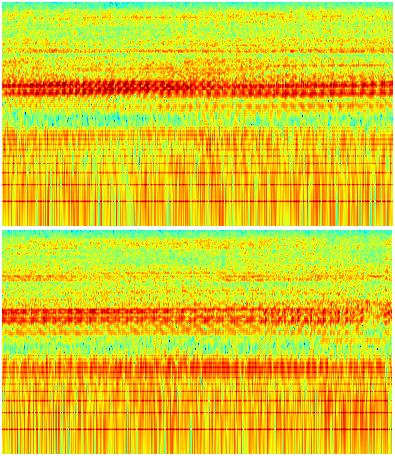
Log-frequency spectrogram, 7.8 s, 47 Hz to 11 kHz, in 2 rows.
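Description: A Yamaha R15 V4 motorcycle engine accelerating in fifth gear toward top speed, a loud continuous high-pitched engine whine that rises steadily, with heavy wind rumble underneath.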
